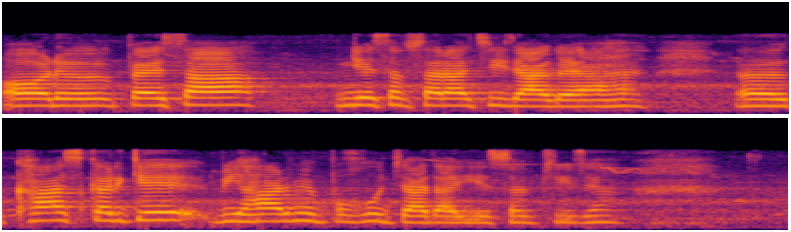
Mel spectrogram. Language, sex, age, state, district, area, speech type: Hindi, female, 45-60, Bihar, Begusarai, rural, spontaneous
